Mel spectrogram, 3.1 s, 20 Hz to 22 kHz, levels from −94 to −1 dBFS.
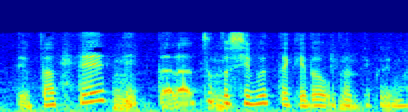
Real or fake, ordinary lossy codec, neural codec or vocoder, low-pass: real; none; none; none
